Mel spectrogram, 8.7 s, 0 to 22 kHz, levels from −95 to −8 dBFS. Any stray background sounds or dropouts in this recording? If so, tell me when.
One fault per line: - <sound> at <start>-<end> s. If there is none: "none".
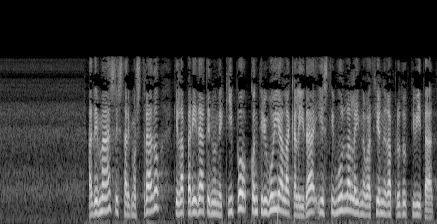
none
